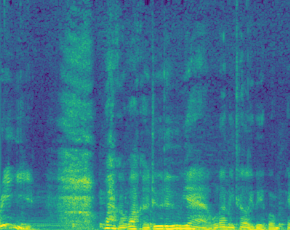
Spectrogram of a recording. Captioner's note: inhale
